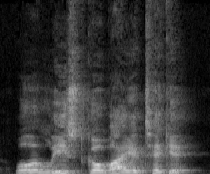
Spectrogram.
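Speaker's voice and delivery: loud, booming godlike voice from above. In a story of someone praying, a voice answers from the heavens, booming. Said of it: "a voice booms from the heavens".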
